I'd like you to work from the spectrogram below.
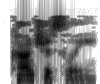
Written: consciously

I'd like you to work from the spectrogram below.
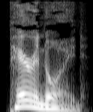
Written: paranoid

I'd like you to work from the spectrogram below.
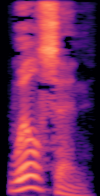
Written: Wilson

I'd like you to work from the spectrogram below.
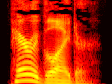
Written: paraglider

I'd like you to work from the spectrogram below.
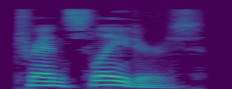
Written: translators

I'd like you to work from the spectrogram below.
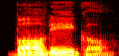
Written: bald eagle

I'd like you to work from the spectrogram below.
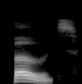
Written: bodes

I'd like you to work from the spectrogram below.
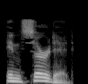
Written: inserted

